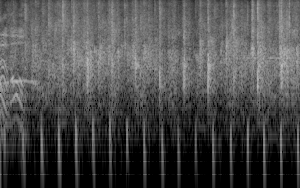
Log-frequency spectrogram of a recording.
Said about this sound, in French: Bon, on peut l'applaudir. Bravo!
